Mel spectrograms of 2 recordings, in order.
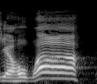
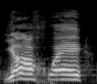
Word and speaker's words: Yahweh: However that was pronounced, Yehovah or Yahweh or whatever, but it's definitely not the Lord.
